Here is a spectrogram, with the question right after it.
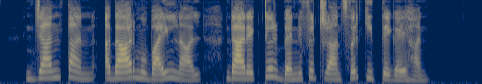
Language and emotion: Punjabi, neutral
